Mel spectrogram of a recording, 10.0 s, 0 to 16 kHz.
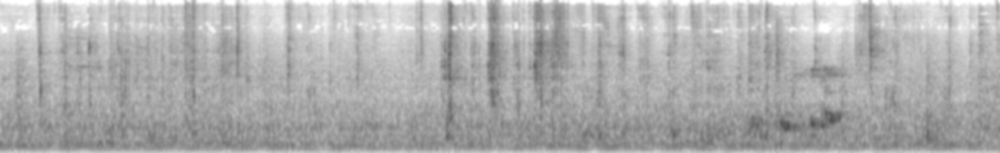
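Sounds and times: lettuce being chewed: 0:00.0 - 0:10.0.

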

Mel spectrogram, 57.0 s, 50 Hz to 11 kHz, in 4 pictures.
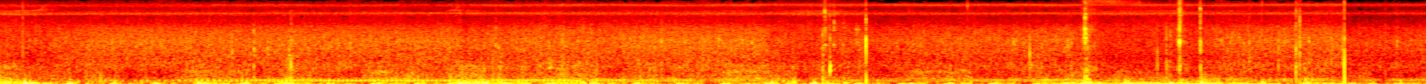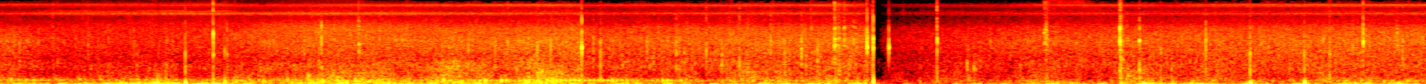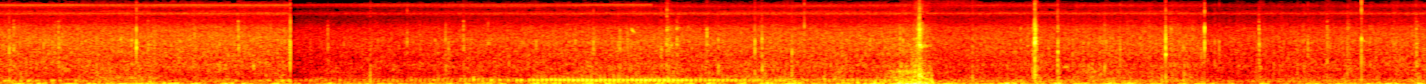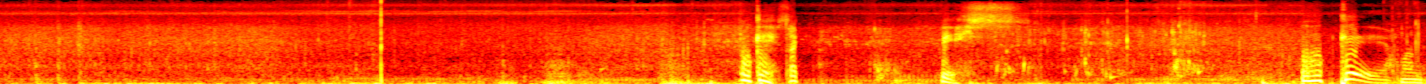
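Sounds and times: faint rain taps: 0:00.0 - 0:57.0
steady rain falling: 0:00.0 - 0:57.0.

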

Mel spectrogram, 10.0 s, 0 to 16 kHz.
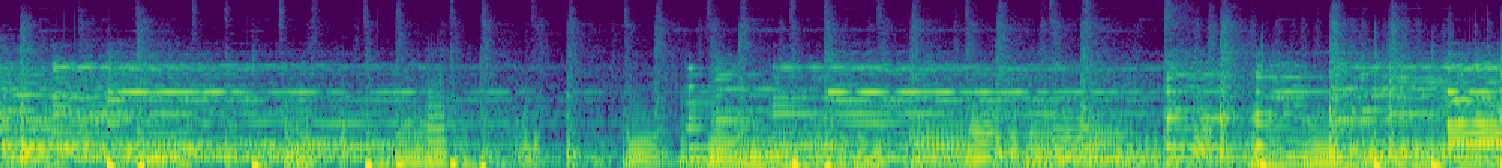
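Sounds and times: live band playing folk dance music: 0:00.0 - 0:10.0.

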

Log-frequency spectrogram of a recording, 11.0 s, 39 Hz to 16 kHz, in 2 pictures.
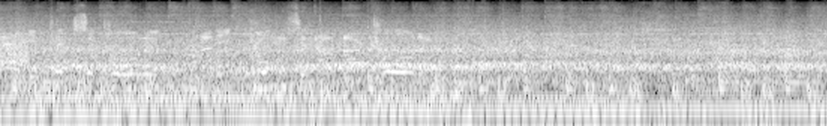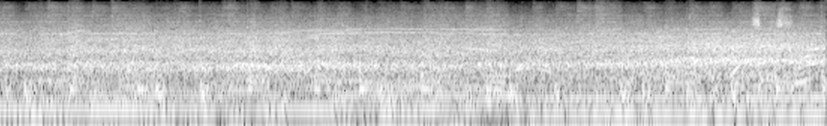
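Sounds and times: music with steady bass line: 0:00.0 - 0:11.0
stadium crowd cheering: 0:00.0 - 0:11.0.

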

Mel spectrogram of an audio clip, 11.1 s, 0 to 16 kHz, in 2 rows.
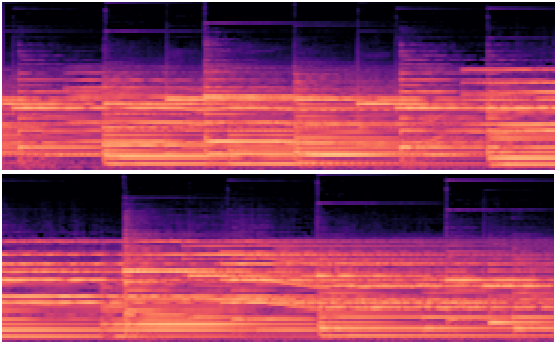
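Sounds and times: guitar: 0:00.0 - 0:11.0
organ-like keyboard chords: 0:00.0 - 0:11.0.

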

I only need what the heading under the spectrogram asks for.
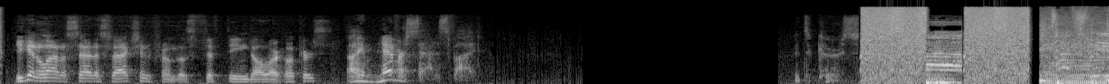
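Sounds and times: loud static hiss: 0:00.0 - 0:05.9, 0:08.6 - 0:11.0.

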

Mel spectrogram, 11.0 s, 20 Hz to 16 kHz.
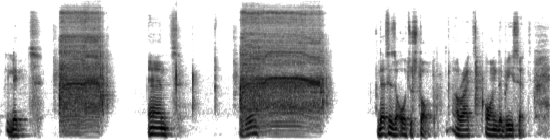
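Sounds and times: cordless air compressor running: 0:01.2 - 0:02.2, 0:04.8 - 0:06.7.

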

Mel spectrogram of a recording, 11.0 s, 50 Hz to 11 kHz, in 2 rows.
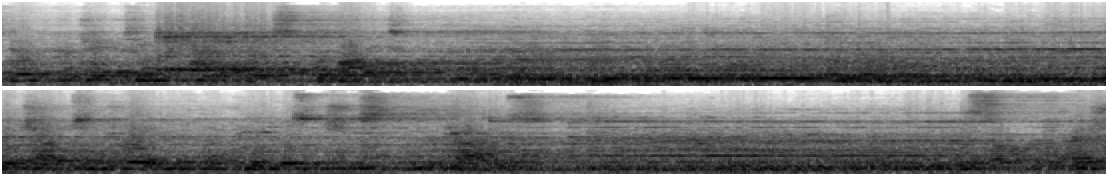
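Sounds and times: live band droning chord: 0:00.8 - 0:06.5.

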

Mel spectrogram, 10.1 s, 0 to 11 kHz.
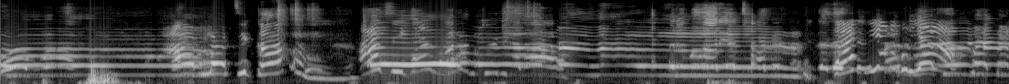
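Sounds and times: person wailing: 0:00.0 - 0:02.0.

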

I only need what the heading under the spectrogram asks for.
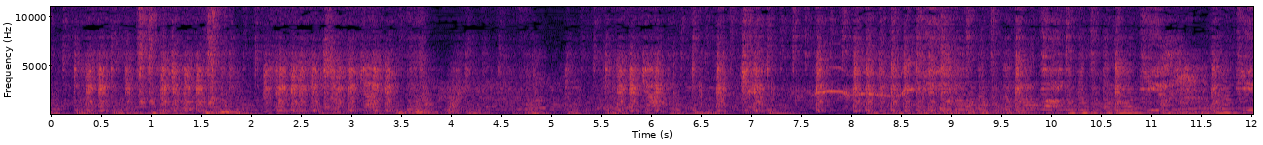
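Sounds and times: turntable scratching: 0:00.0 - 0:12.0.

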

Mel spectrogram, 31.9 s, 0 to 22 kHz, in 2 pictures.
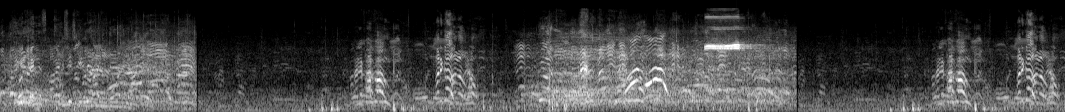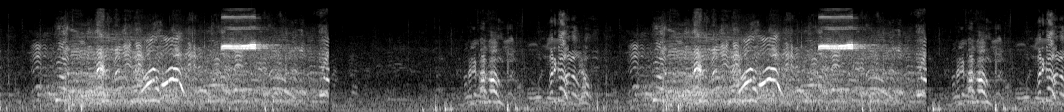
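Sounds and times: voices shouting: 0:07.8 - 0:12.0, 0:16.5 - 0:20.9, 0:25.4 - 0:29.9
referee's whistle blast: 0:10.5 - 0:11.5, 0:19.2 - 0:20.3, 0:28.2 - 0:29.4.

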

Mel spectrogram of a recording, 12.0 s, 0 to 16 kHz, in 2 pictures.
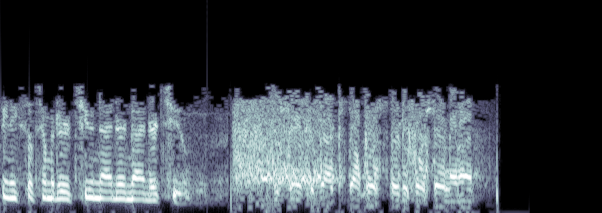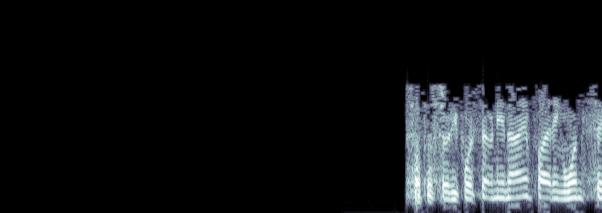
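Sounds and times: radio transmission voice: 0:01.5 - 0:05.0, 0:10.1 - 0:12.0
radio hiss: 0:02.2 - 0:05.0.

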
